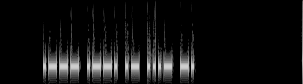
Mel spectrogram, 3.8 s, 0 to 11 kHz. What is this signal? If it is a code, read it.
Morse code, heard as a keyed tone, about 33 wpm, 690 Hz. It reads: JPAVN
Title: Code Groups - 5 Letters - 35wpm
